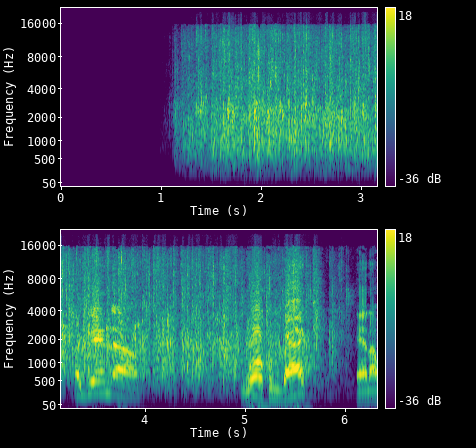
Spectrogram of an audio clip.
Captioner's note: applause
